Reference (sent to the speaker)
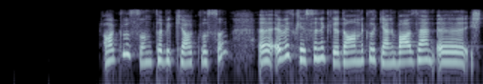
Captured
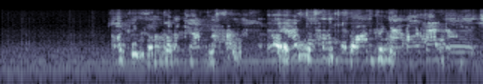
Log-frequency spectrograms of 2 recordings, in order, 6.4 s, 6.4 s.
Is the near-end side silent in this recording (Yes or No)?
Yes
